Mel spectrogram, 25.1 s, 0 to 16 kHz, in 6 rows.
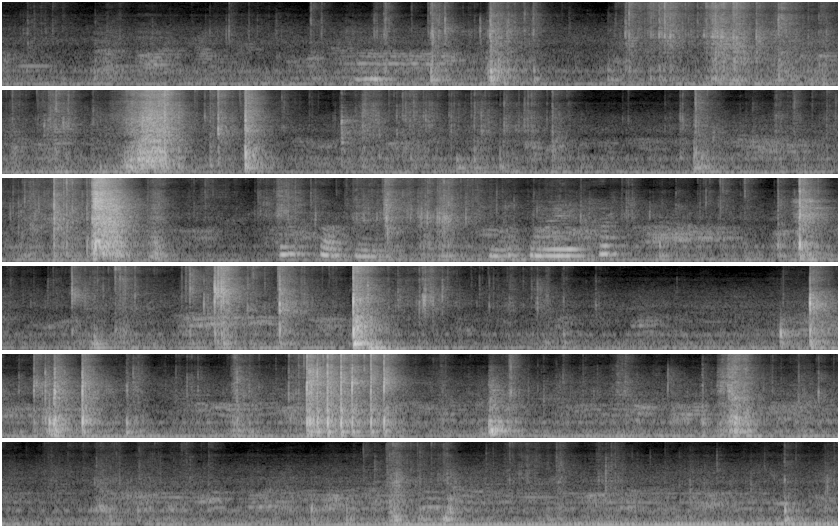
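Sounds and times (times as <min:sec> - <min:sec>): packaging crackling and snapping: 0:00.0 - 0:15.6, 0:16.4 - 0:25.0
packaging tearing or crumpling: 0:01.0 - 0:15.6, 0:16.6 - 0:22.0.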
